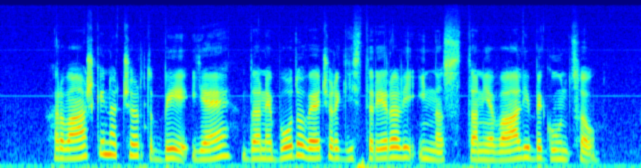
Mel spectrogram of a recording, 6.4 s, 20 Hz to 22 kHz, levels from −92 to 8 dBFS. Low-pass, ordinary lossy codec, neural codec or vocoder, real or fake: 19.8 kHz; none; none; real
